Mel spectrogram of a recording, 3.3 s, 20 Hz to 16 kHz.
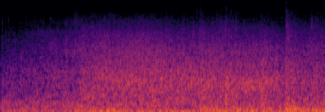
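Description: A Panzerwerfer rocket artillery strike in Company of Heroes 2 lands as a continuous broadband roar of blasts and rumble, steady and loud throughout with no clear separate impacts.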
